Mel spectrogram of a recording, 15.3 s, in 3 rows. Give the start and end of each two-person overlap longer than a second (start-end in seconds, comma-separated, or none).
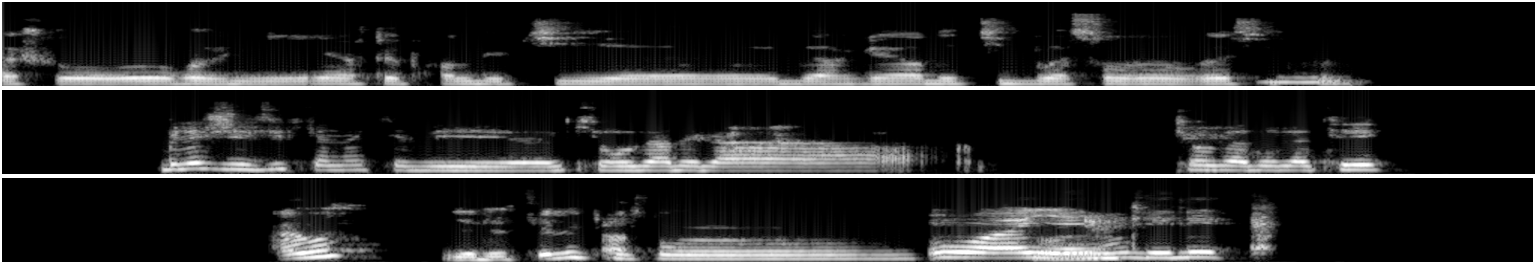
none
